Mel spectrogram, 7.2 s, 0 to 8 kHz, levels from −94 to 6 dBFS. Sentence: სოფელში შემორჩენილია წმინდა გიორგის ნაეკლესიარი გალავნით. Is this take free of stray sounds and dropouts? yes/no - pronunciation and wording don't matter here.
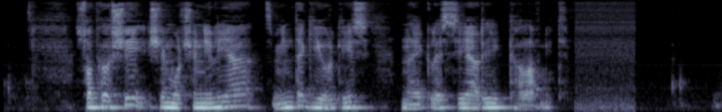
yes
